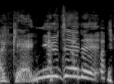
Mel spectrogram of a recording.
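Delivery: put-on scolding tone, very high, New York accent.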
